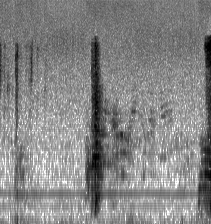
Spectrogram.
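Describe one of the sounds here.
A hand squishes and mixes a wet paste in a bowl.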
